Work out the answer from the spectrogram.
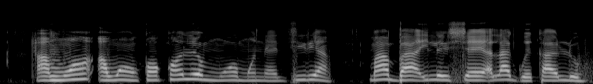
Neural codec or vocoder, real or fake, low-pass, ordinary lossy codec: none; real; none; none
